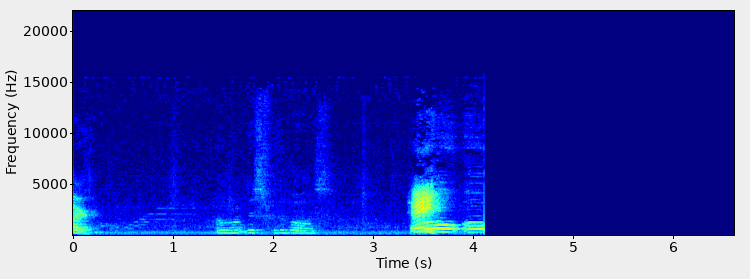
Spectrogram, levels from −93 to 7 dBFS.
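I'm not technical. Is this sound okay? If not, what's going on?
No. At 4.1 s the sound cuts out completely and stays silent to the end: an audio dropout to silence, likely from the input device losing its connection.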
